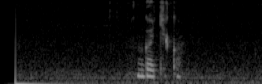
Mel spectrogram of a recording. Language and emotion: Russian, neutral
